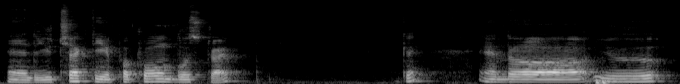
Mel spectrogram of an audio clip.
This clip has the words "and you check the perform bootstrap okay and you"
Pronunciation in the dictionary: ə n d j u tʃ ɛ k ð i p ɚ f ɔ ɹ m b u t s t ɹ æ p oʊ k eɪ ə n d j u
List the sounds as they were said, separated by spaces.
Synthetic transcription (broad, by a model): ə n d j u tʃ ɛ k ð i p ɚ p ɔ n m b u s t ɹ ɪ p oʊ k eɪ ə n d j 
